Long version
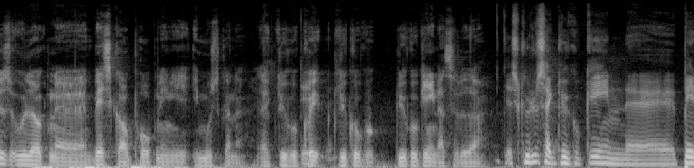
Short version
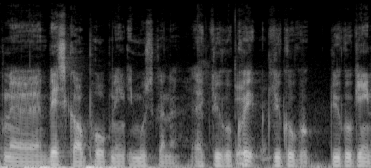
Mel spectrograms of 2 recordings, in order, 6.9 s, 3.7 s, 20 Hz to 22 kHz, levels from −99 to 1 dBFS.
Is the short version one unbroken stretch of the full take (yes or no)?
no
